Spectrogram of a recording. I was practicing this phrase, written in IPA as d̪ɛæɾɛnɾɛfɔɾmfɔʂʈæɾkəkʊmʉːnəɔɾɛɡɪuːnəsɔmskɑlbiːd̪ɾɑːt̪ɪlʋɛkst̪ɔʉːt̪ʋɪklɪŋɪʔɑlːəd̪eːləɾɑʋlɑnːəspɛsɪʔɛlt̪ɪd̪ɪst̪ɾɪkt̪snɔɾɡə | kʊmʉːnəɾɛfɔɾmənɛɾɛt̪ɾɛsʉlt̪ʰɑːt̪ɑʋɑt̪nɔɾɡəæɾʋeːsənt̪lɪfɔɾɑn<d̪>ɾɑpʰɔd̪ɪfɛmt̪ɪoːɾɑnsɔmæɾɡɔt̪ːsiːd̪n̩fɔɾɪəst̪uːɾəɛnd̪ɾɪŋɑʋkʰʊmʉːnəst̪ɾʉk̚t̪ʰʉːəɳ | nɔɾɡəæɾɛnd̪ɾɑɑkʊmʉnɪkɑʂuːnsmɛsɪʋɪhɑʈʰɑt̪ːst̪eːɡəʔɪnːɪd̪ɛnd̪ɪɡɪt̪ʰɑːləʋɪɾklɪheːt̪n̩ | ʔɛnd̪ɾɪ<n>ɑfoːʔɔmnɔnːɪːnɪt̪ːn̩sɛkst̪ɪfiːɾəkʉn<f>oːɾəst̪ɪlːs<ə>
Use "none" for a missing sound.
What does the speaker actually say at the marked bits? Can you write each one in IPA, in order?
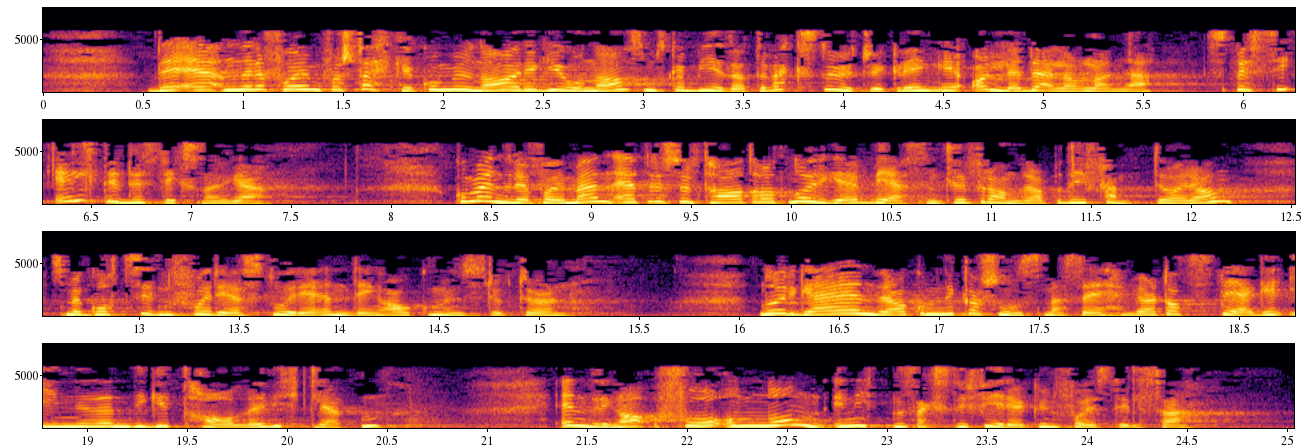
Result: d̪, ŋ, f, ə

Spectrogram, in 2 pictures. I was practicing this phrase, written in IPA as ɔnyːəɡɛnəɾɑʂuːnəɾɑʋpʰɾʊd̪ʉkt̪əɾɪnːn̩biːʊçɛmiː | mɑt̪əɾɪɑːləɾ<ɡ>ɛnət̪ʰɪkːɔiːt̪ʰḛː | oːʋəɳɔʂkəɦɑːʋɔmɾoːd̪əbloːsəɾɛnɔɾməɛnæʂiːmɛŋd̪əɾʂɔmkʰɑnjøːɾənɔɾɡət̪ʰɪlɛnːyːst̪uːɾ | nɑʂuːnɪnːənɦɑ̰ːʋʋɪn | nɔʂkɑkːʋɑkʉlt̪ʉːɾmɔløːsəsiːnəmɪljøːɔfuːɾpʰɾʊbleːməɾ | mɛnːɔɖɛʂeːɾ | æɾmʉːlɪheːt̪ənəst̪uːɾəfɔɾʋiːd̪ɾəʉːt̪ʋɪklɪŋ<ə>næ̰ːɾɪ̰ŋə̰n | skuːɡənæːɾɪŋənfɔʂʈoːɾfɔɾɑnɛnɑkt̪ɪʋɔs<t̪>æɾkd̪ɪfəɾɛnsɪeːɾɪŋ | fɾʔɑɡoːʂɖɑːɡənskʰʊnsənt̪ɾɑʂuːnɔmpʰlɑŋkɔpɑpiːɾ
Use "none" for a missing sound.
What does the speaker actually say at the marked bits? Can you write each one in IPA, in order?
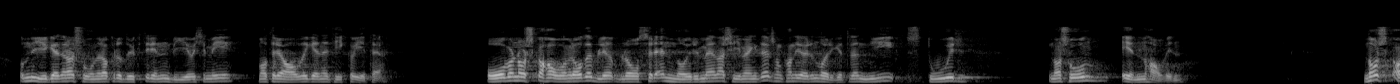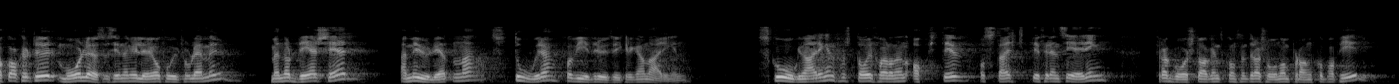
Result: ɡ, ɑ, t̪

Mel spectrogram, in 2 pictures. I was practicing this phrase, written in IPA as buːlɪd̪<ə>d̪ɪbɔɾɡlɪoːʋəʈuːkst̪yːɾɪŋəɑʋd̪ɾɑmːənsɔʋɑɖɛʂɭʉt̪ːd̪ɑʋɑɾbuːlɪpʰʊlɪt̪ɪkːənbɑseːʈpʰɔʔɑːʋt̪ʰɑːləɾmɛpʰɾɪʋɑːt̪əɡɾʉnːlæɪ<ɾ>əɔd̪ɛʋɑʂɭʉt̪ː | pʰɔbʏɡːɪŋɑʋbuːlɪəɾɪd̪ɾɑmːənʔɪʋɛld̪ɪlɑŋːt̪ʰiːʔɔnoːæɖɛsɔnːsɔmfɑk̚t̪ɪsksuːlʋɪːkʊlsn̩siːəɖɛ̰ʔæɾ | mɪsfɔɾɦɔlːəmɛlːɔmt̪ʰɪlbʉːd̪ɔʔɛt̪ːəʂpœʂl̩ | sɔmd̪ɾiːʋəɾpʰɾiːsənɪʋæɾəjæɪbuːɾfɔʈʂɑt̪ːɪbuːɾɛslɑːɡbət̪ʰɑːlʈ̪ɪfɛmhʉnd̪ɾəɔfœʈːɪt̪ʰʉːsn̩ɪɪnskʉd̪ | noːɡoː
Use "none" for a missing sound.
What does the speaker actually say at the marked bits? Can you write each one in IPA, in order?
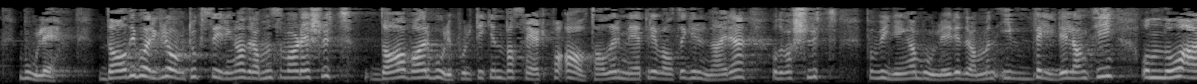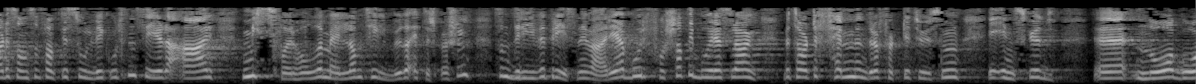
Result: ɑ, ɾ

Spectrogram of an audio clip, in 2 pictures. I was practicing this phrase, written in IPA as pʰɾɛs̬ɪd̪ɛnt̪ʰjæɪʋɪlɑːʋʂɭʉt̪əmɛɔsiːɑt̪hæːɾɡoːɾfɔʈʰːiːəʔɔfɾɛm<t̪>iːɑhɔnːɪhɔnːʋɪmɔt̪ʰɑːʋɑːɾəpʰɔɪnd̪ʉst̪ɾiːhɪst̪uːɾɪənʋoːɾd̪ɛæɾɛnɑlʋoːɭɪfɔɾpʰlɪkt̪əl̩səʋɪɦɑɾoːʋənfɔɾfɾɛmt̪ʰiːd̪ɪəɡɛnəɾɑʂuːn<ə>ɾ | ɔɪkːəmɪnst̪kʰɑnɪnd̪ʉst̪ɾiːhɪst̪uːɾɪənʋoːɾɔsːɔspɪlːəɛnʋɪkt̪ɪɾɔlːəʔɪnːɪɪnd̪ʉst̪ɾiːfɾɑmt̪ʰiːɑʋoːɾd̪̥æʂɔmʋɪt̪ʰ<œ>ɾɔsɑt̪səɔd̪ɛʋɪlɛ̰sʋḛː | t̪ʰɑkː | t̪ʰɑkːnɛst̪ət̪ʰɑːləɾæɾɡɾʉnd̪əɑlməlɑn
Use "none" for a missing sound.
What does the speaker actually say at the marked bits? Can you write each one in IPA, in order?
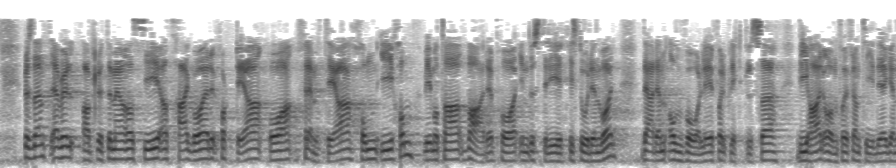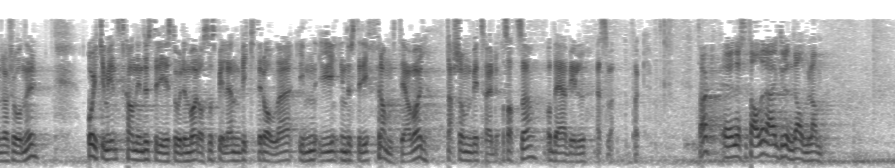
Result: t̪ʰ, ə, œ

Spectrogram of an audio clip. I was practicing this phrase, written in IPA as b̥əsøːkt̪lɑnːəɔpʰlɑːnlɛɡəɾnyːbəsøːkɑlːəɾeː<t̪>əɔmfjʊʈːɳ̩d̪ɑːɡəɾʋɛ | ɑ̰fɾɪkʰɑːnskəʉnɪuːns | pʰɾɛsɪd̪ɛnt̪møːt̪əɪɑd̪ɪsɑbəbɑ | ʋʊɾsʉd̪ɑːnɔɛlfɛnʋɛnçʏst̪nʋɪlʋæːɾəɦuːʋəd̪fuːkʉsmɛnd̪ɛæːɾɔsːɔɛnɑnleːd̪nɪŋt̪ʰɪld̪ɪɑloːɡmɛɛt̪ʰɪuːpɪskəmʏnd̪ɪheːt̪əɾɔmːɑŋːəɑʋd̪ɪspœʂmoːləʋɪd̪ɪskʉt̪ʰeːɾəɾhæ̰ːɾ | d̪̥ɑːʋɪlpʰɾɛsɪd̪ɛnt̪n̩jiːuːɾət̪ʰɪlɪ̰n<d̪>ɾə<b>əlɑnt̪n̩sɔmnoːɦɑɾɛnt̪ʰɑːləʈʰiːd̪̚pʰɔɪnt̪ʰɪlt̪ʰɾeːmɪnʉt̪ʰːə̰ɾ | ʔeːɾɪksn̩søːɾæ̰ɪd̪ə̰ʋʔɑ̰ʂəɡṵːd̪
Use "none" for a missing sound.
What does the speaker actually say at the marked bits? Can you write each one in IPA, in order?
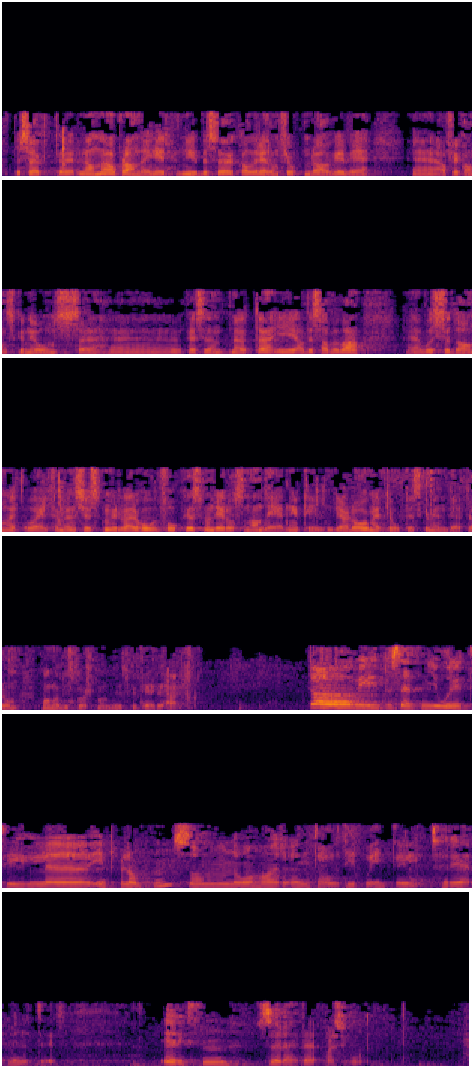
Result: d̪, t̪, p

